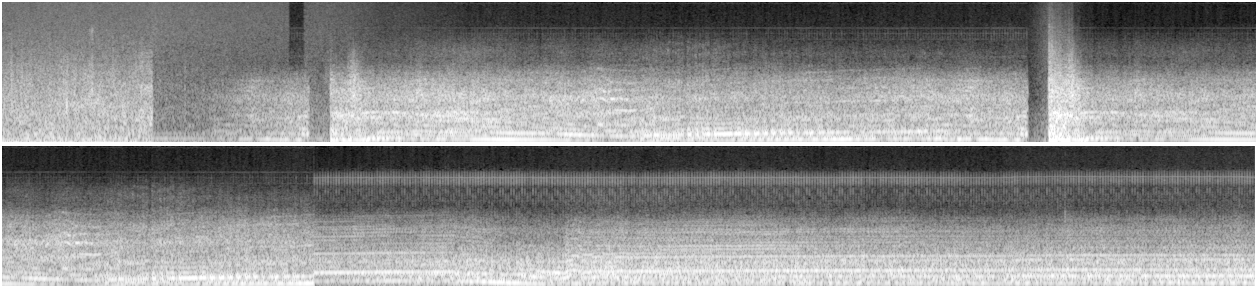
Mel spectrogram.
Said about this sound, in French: Lui aussi entre. Et met la voiture en route.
